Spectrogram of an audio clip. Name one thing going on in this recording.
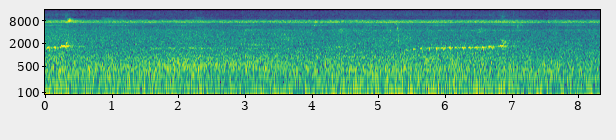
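Wind blows steadily through tall grass outdoors.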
